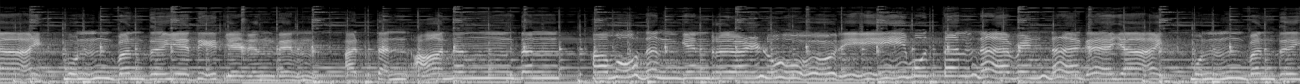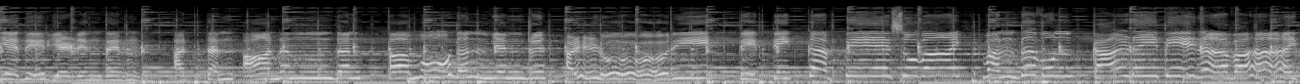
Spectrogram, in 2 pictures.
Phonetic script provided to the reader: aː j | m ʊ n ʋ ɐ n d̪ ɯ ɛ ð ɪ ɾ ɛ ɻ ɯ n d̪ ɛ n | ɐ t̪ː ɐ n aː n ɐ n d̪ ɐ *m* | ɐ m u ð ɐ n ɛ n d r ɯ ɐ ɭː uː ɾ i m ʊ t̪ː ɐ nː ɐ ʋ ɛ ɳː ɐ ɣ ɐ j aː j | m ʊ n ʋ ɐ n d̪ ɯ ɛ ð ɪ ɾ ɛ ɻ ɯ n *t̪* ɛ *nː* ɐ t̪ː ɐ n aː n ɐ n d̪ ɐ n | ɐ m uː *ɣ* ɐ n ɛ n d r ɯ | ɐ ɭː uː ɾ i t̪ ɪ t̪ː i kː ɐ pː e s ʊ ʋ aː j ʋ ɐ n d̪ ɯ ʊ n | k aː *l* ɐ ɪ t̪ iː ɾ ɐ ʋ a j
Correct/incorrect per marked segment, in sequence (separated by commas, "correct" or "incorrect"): incorrect, incorrect, incorrect, incorrect, incorrect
